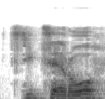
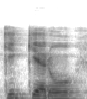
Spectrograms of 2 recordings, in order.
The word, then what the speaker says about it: Cicero: Cicero, wie er mitteleuropäisch normalerweise ausgesprochen wird, klassisch lateinisch Cicero, war ein primär bedeutsamer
